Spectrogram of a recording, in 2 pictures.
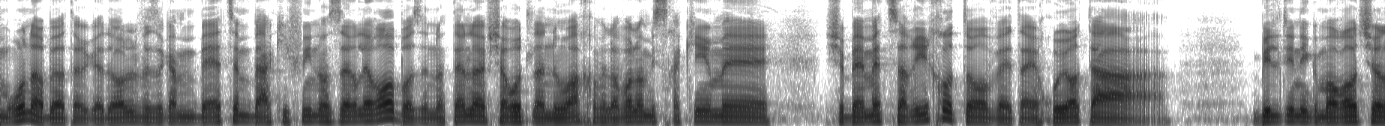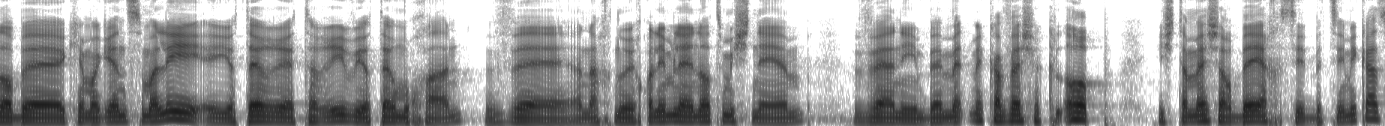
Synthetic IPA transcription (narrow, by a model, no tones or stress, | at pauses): mʁunaʁbe̞jote̞ʁɡado̞lvezeɡambeet͡se̞mbeakifino̞ze̞ʁle̞ʁo̞bozeno̞te̞nloefʃaʁutlanuaχve̞lavo̞lamisχakim | ʃe̞be̞ːmet̚t͡saʁiχo̞to̞veːtajeχujo̞tha̰ | biltiniɡmaʁo̞tʃe̞lo̞bekemaɡe̞nsmalijo̞te̞ʁtaʁivejo̞te̞ʁmuχanve̞a̰naχnujeχo̞limle̞ːnotmiʃnee̞m | ve̞anibe̞ːme̞tme̞kave̞ʃeaklo̞p | hiʃtame̞ʃhaʁbe̞jaχḁsit̚bet͡simikaz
